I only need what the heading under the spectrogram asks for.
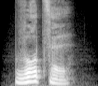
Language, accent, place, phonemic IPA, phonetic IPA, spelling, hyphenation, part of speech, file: German, Germany, Berlin, /ˈvʊrt͡səl/, [ˈvʊɐ̯.t͡sl̩], Wurzel, Wur‧zel, noun, De-Wurzel.ogg
- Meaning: 1. root 2. root: root 3. root: root, the primary source, origin 4. root: root, especially square root 5. root: root, the irreducible skeleton of a word 6. root: root, internal etymon 7. carrot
